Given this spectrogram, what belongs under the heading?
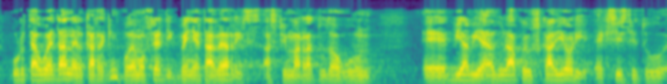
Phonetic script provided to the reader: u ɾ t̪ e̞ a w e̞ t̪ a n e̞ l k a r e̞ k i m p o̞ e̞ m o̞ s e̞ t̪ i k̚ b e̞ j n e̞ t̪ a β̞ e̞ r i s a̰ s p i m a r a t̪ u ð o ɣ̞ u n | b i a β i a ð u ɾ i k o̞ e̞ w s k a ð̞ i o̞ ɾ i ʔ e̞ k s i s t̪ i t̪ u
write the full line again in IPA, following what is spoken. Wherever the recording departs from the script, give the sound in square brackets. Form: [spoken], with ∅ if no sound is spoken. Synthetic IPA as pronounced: u ɾ t̪ e̞ a w e̞ t̪ a n e̞ l k a r e̞ k i m p o̞ e̞ m o̞ s e̞ t̪ i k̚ b e̞ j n e̞ t̪ a β̞ e̞ r i s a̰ s p i m a r a t̪ u ð o ɣ̞ u n | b i a β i a ð u ɾ [a] k o̞ e̞ w s k a ð̞ i o̞ ɾ i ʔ e̞ k s i s t̪ i t̪ u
